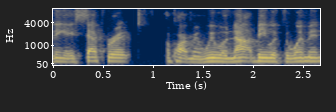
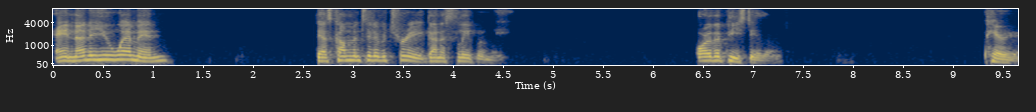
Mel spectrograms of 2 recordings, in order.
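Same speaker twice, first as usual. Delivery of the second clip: very serious, stern, firm, no-nonsense tone. Addressing women coming to the retreat, very serious tone. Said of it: "very serious tone of voice".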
